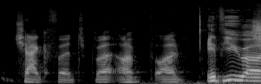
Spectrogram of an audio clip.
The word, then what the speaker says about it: Chagford: what no way is there a place called shagfoot okay it's pronounced chagfoot but i if you uh start renting in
